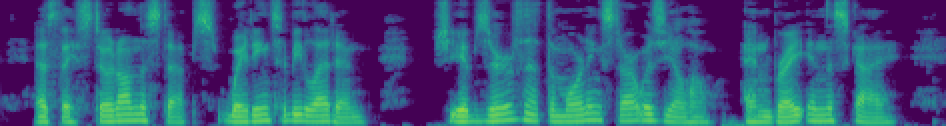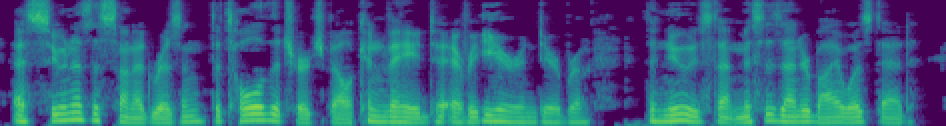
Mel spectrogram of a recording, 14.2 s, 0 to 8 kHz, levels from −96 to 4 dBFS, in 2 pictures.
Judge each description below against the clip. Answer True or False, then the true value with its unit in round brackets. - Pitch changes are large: False (3.8 semitones)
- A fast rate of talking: True (210 wpm)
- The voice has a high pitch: False (125 Hz)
